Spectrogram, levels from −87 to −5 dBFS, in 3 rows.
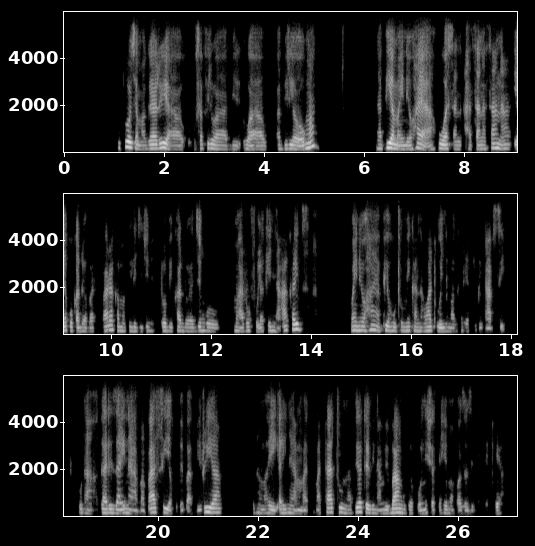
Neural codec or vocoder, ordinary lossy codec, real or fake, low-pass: vocoder, 22.05 kHz, 80 mel bands, WaveNeXt; Opus, 24 kbps; fake; 5.4 kHz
